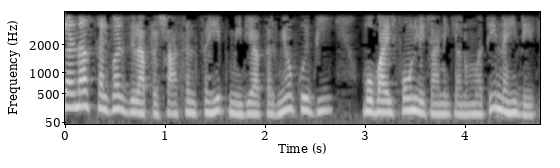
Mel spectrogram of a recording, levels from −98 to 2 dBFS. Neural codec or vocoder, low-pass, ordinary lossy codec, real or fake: none; 3.6 kHz; none; real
